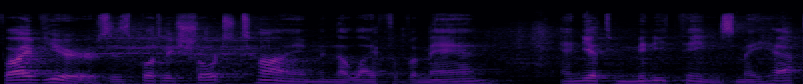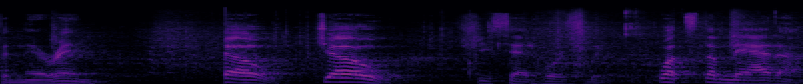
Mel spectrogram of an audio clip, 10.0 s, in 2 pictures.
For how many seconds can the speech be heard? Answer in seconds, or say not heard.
9 s.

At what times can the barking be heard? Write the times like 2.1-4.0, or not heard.
not heard.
